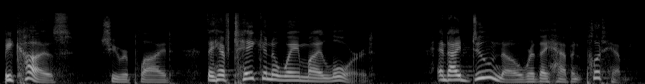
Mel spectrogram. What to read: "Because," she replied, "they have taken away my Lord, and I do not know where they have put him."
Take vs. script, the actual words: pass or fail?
fail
